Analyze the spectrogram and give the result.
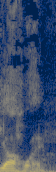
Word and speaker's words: Yahweh: But if you use the actual vowel pointings that were a part of the Tetragrammaton, the Yahweh, it should be pronounced Yahweh. Just a little tidbit there. As Jehovah Witnesses make a big deal about his name as Jehovah and they're not even using the right pronunciation.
